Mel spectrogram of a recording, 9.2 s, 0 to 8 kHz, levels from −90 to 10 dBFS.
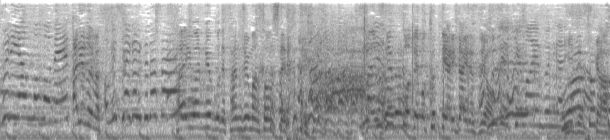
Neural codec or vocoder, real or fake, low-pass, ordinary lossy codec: none; real; 7.2 kHz; none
